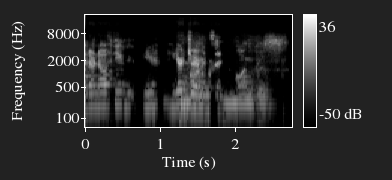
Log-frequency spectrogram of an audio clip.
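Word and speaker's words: Meiwes: Mivers, because in Germany they pronounce W's as V's. So it's Armin Mivers.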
